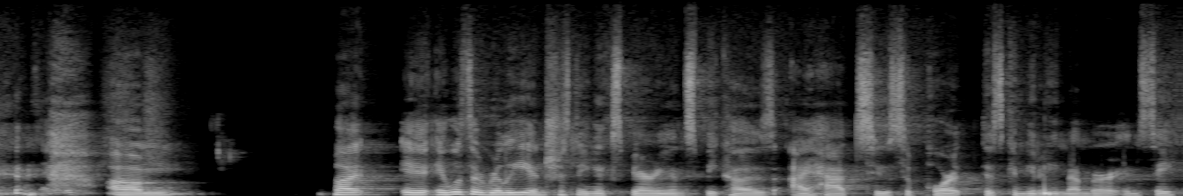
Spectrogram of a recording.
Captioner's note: laughter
